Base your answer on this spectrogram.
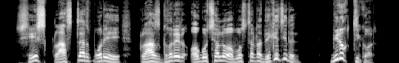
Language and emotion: Bengali, disgusted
